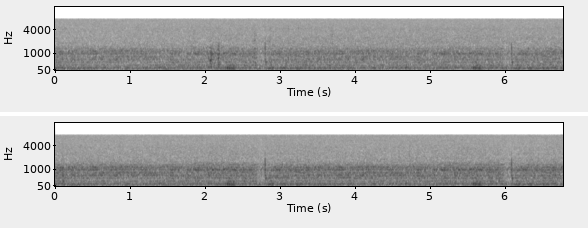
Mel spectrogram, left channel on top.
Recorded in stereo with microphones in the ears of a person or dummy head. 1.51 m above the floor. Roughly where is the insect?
Centre.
